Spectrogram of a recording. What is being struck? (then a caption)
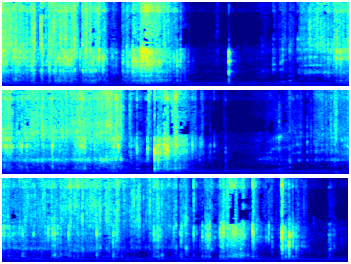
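Bar of soap scraped with a blade. A steel utility knife blade scrapes and shaves crumbly pieces off a solid hand-held bar of soap, its pink, blue and green surface scored into small cubes. Bright, dry scraping and crunching comes in three long passages separated by brief quiet gaps, with occasional sharp clicks as bits break away.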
